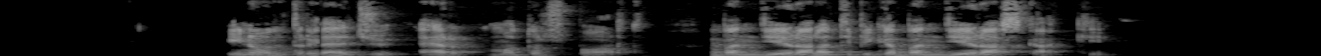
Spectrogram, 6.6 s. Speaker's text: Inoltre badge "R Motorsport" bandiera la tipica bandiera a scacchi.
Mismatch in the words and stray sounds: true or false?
false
